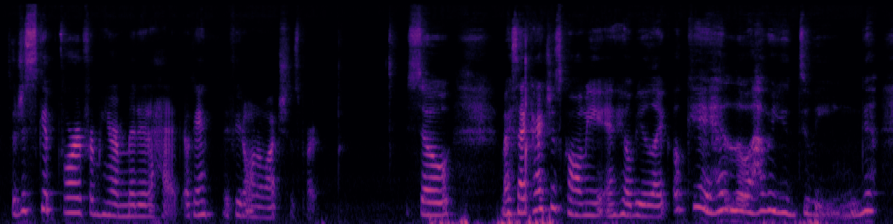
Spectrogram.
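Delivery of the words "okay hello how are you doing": slow put-on French accent. Retelling a psychiatrist's phone call, imitating his French-sounding accent. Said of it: "it almost sounds French".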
